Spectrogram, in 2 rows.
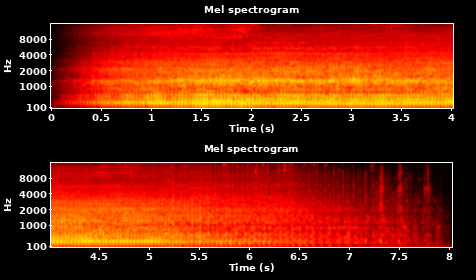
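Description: Yardmax YD4103 power wheelbarrow's small gas engine running steadily as the machine drives along carrying a load of firewood. The engine sound rises over the first second and fades away over the last few seconds.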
